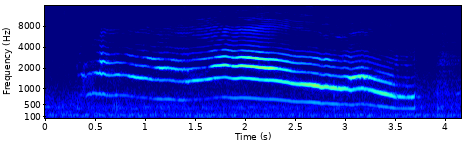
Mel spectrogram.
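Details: Boots, a pet cat, talking: one long drawn-out meow lasting about three seconds, rising gently, holding steady, then sliding down to a lower end, rich in overtones, in a quiet room.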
